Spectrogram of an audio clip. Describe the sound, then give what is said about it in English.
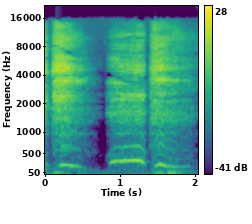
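Three loud, voiced gasping breaths follow each other quickly as a person hyperventilates in panic, each one a strained, throaty pull of air with short gaps between. “I'm hyperventilating.”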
